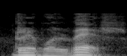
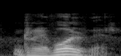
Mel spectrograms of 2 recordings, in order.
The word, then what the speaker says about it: revólver: aquí tenemos tres sílabas revolver termina en una consonante que no es ni en n s predecimos que la fuerza está en la última sílaba si está en la última sílaba no necesita acento de excepción revolver revolver revolver termina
